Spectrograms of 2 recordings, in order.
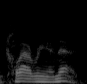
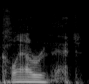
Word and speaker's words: clarinet: They're operating and as they're operating, she's playing the clarionette. Wow. Yeah, it was amazing. Clarionette. Yeah, the clarinet. Why did I say it right? It's clarinet.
